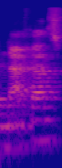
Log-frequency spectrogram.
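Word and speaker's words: נחת: So if you hear somebody saying they have nachas when they're kids, nachas means pride. That's how that word is pronounced.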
